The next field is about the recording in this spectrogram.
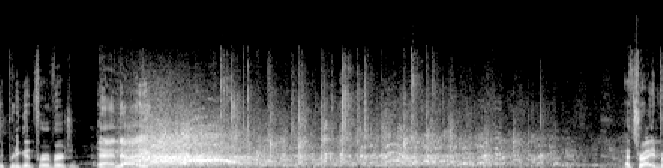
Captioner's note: laughter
